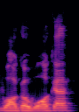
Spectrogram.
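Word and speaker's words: Wagga Wagga: There's a place here called Waga Waga, but they pronounce it Waga Waga, which is hilarious.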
